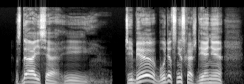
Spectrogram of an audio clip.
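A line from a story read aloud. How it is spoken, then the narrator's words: Somewhat uncertain. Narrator (Russian): как-то неуверенно продолжил Рыльский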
